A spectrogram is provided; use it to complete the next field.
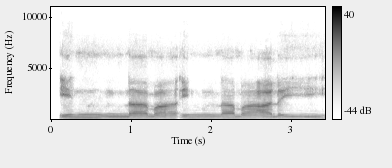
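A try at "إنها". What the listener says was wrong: না, ইন্না মা নয়, এটা ইন্না ইন্নাহা। ইন্নাহা আলাইহিম মুসাদা।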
